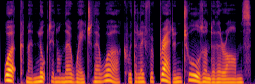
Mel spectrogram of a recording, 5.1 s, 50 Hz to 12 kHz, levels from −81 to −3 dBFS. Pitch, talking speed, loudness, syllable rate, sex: 155 Hz, 225 wpm, -21 LUFS, 4.5 syllables/s, female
